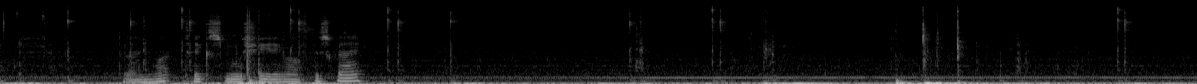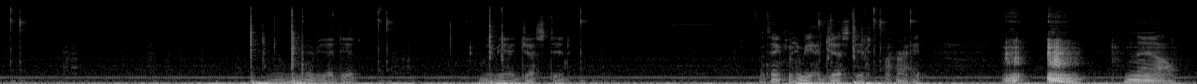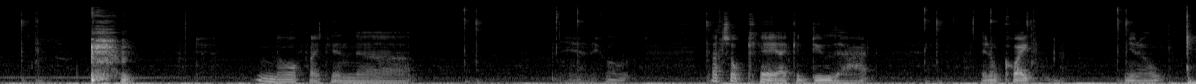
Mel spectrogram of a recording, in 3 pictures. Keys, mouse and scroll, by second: 0.0-1.8 middle drag, 1.8-3.8 drag, 2.4 Tab, 3.8-5.7 middle drag, 6.0-7.1 middle drag, 7.1-8.9 drag, 9.2 ctrl+l, 11.1-13.8 drag, 14.4 a, 14.9 Tab, 16.8 a, 19.3 middle click, 20.4 ctrl+s, 22.0-23.2 middle drag, 28.5-29.7 drag, 29.7-33.2 middle drag, 33.2 click, 33.8-35.0 middle drag, 35.1 middle click, 35.7 Tab.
